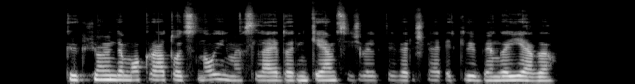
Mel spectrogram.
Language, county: Lithuanian, Vilnius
